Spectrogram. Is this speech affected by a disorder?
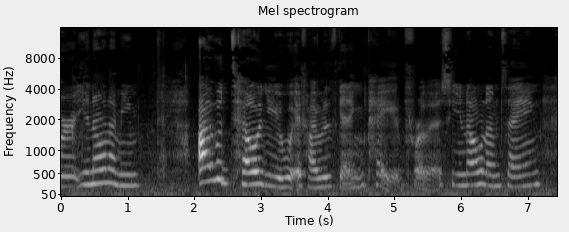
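Yes: cerebral palsy.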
